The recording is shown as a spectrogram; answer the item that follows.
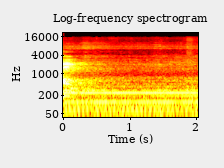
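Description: Steady low electrical-sounding hum with a faint constant tone, unchanging throughout.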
